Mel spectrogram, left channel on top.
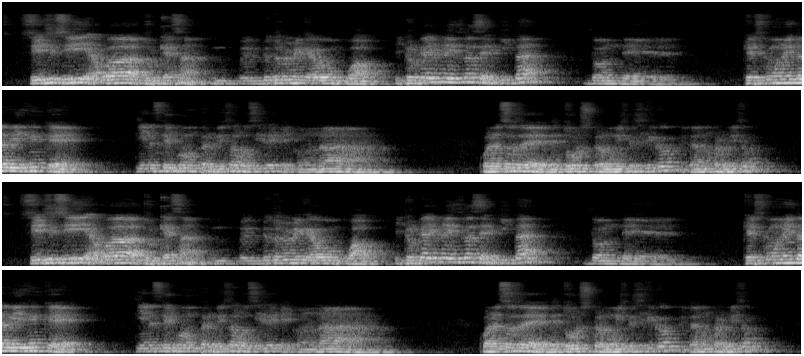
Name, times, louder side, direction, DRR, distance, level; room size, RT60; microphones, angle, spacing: voice 1, 0.2-3.7 4.0-5.3 5.8-6.7 7.4-8.7 9.3-11.8 12.8-15.5, left 1 dB, 20° right, -6 dB, 3.5 m, -19 dB
13.5 x 5.7 x 4.9 m, 0.64 s
head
